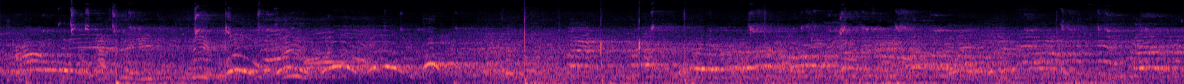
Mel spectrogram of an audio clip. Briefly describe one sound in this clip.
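A basketball thuds as it is dribbled on the court.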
